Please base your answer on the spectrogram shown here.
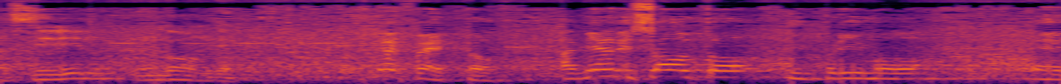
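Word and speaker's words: Cyril Ngonge: Si pronuncia Cyril Ngong.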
